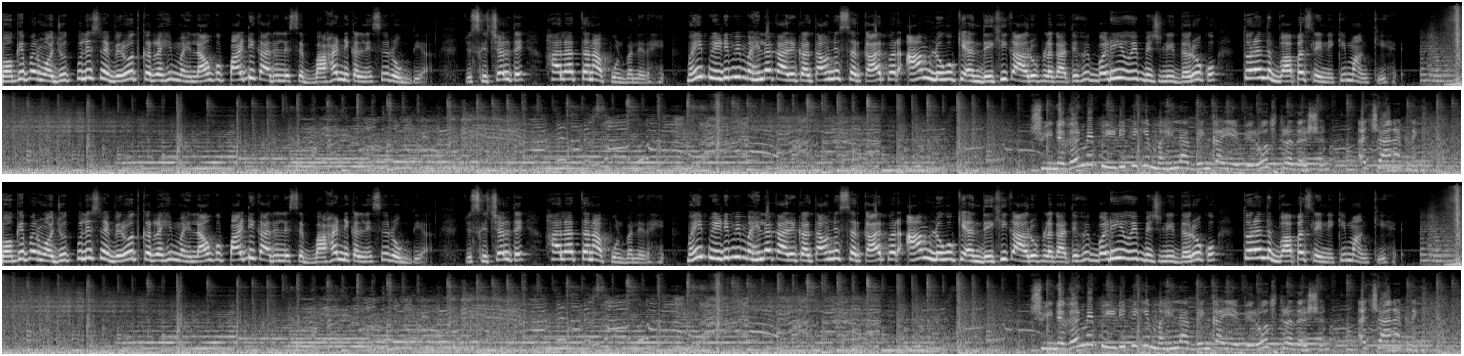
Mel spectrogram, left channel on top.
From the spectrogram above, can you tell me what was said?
पर मौजूद पुलिस ने विरोध कर रही महिलाओं को पार्टी कार्यालय से बाहर निकलने से रोक दिया, जिसके चलते हालात तनावपूर्ण बने रहे। वहीं पीडीपी महिला कार्यकर्ताओं ने सरकार पर आम लोगों की अनदेखी का आरोप लगाते हुए बढ़ी हुई बिजली दरों को तुरंत वापस लेने की मांग की है। श्रीनगर में पीडीपी की महिला विंग का ये विरोध प्रदर्शन अचानक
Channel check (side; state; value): both; identical; correlation 1.00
